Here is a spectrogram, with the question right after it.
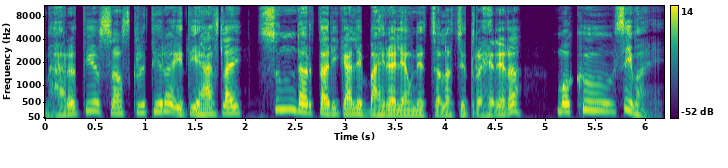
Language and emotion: Nepali, happy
